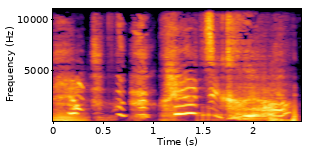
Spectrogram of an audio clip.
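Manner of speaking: high, slow sobbing wail; crying out. Retold or imitated. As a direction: wail it like a breakup sob. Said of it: "그래서 계속 울었거든요".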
